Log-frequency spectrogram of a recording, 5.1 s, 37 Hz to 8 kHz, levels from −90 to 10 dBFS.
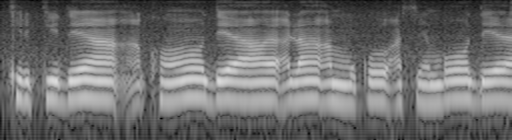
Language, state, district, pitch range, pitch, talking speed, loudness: Idu Mishmi, Arunachal Pradesh, Lower Dibang Valley, 165-180 Hz, 175 Hz, 95 wpm, -14 LUFS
